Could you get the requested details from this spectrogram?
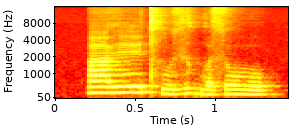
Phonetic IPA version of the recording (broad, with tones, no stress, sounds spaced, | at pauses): aː˦ ɣ eː˦ tʰ u˨ z i˦˨ ɡʷ a˨ s oː˨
